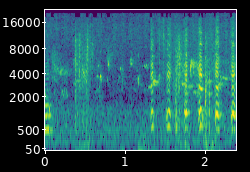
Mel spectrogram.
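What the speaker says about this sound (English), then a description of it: "We're gonna have lots of chickens in the near future." Chickens in Farming Simulator 25 cluck softly at first, then a rapid series of short, sharp clucks grows louder and more frequent toward the end, fairly close and without talk.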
